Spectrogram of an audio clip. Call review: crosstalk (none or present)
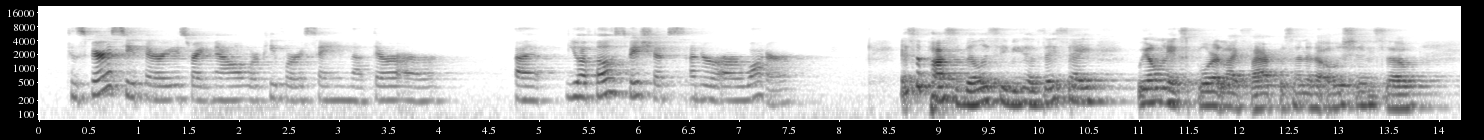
none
